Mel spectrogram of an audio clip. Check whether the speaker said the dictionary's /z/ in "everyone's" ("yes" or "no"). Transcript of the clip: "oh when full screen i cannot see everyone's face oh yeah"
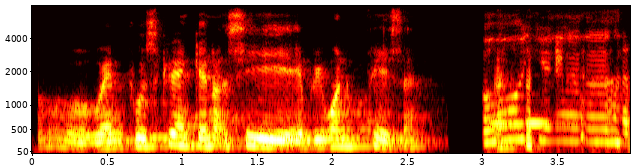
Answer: no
